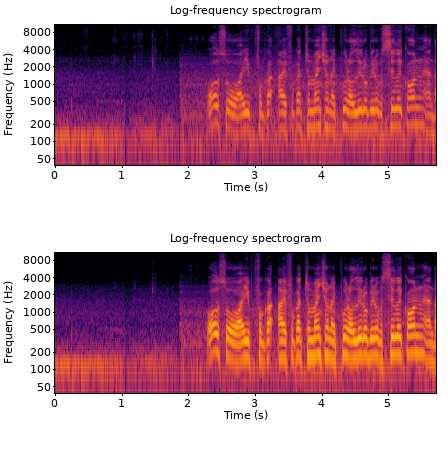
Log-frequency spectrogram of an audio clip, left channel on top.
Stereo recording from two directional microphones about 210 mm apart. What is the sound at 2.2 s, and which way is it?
Speech, 50° right (ahead or behind).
